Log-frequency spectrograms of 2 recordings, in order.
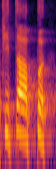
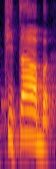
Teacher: в арабском языке в конце слов и в конце предложений звонкие согласные не оглушаются. Мы никогда не будем говорить китаб с буквы П в конце, потому что в арабском языке нет такой буквы, а будем всегда говорить китаб.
